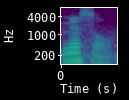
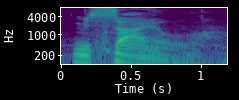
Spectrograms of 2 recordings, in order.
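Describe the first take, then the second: First: The word is said with an American pronunciation. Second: The word is said with a British pronunciation. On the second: "That's how you know he's British"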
